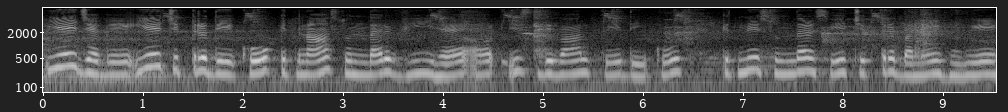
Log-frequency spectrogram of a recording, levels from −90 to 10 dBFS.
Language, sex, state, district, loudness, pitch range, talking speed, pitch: Hindi, female, Uttar Pradesh, Jalaun, -22 LUFS, 200-245 Hz, 130 wpm, 215 Hz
